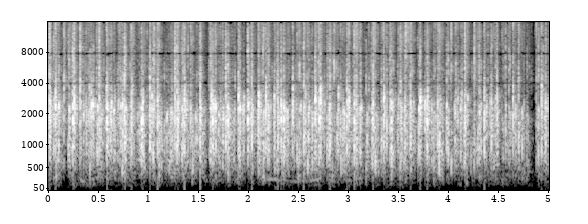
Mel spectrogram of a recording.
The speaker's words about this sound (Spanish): Un aplauso para los dos, por favor, un aplauso muy grande.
